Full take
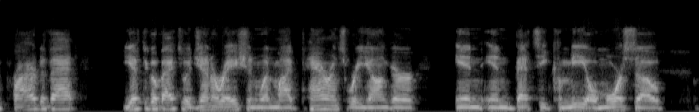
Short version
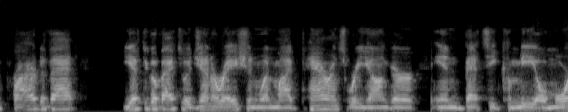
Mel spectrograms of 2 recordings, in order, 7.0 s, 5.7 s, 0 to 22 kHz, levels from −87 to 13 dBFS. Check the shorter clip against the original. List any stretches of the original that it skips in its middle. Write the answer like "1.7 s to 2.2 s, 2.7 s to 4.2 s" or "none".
4.3 s to 4.8 s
